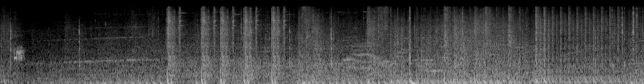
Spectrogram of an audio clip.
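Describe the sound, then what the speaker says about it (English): Pistol gunfire in Far Cry 5 while parachuting, with repeated sharp shots in irregular bursts over a dense background of other gunfire and game noise. "I'm over here just shooting everybody down with a pistol."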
